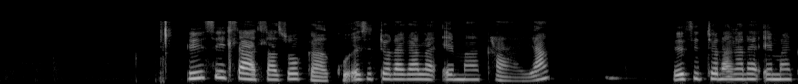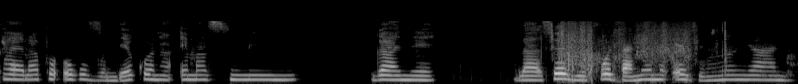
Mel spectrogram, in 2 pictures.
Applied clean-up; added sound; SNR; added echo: none; none; none; none.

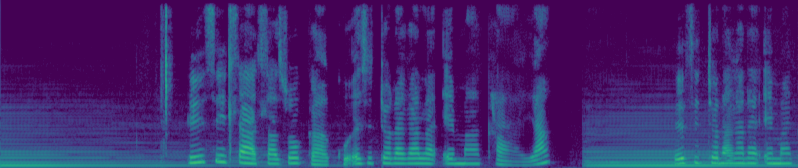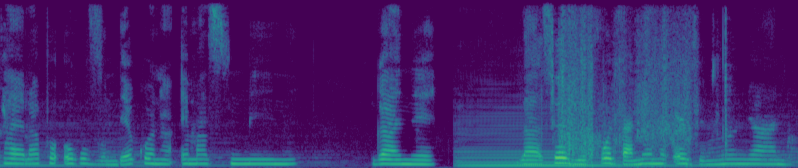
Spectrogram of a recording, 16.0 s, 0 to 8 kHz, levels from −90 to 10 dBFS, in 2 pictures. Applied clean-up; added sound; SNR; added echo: none; Bowed string instrument; 10 dB; none.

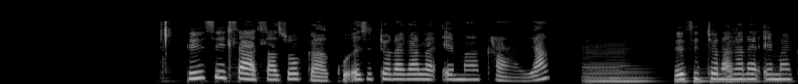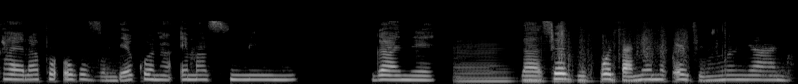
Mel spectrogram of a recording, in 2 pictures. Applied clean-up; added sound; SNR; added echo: neural mask model RNNoise.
